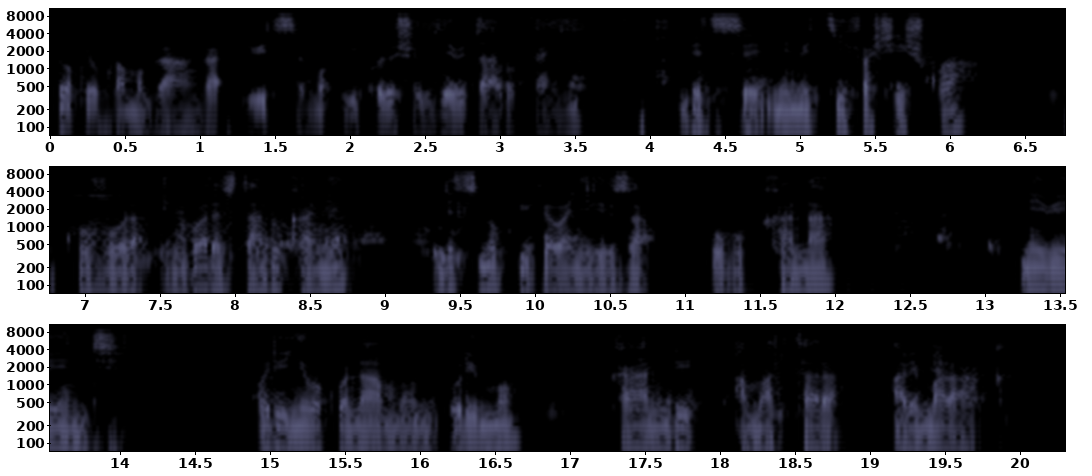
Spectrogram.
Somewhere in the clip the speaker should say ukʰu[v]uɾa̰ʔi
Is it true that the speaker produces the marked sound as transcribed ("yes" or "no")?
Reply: yes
